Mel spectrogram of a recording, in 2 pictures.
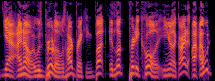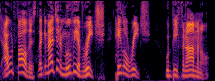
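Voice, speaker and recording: A man's voice: fairly high pitch, big pitch swings, fast talker, a bit bright, no room sound. A man co-hosting a podcast, chatting casually and enthusiastically with some swearing. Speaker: podcast co-host. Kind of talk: casual conversational chat.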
